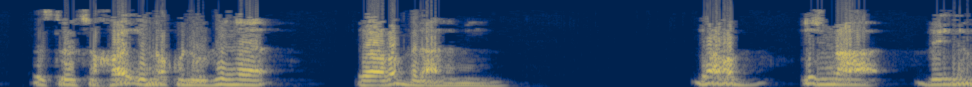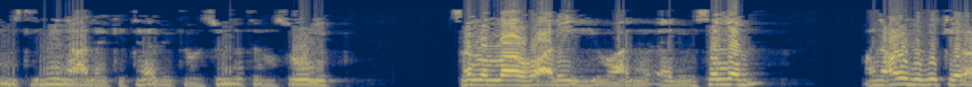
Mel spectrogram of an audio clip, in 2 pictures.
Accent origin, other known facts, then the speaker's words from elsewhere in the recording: Egypt; اللهم احفظ بلادنا مصر وبلاد المسلمين آمنة ومطمئنة من كل مكروه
